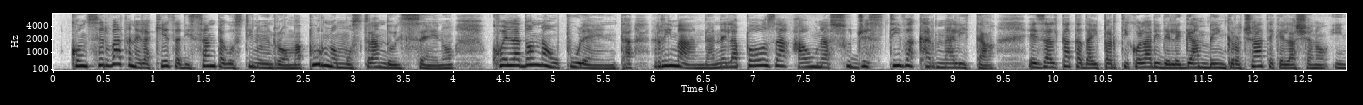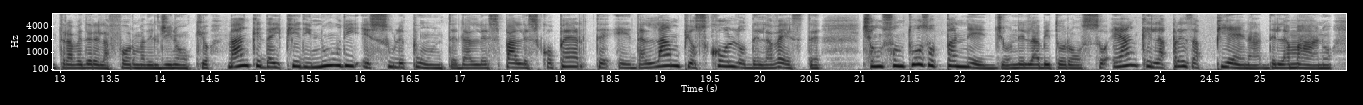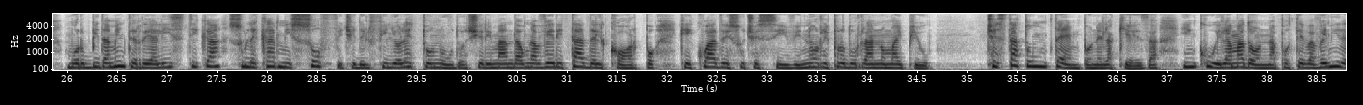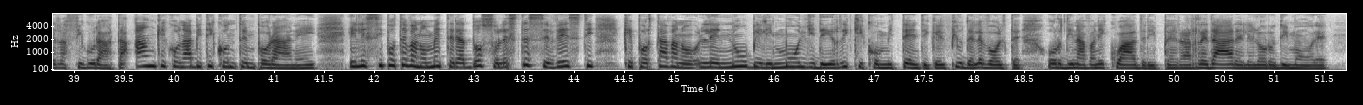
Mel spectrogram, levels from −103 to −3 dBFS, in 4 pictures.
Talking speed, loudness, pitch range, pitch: 155 wpm, -20 LUFS, 180-245 Hz, 205 Hz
